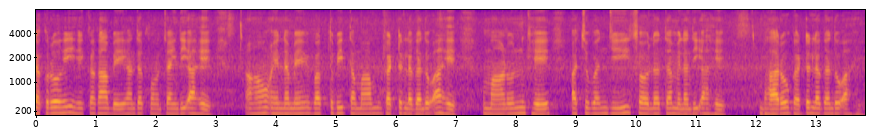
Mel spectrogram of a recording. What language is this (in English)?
Sindhi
